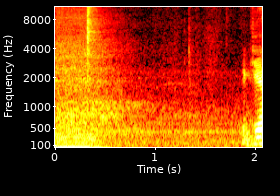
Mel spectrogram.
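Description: Electric car buffer switched off: a click about a third of a second in, and its low motor hum dies away within about half a second, leaving near quiet.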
